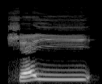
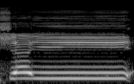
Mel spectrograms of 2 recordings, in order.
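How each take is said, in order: First: The final y-glide is fully reached and held. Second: The final y-glide is cut short, not reached. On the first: The speaker calls it right. "Mesti tengah lidah kita ini berfungsi" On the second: The speaker calls it wrong. "Jangan syai. Tu belum sampai ya"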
